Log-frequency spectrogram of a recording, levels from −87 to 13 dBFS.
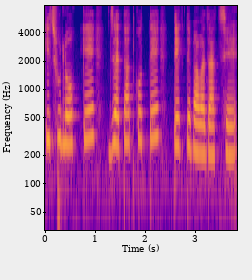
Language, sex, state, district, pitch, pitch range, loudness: Bengali, female, West Bengal, Malda, 265 Hz, 220-295 Hz, -17 LUFS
